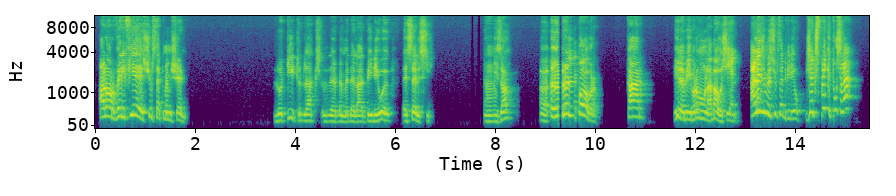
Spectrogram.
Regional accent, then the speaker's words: Gabon; chez nous au Gabon

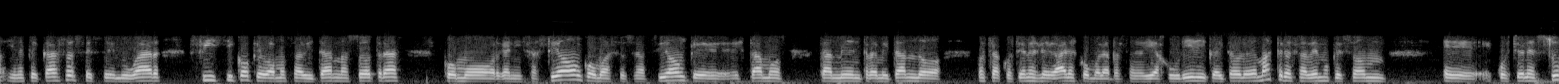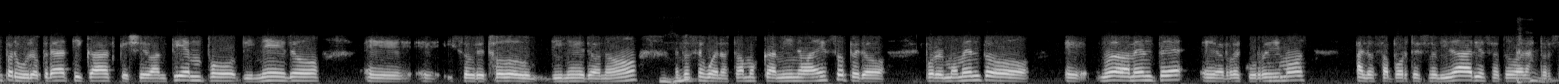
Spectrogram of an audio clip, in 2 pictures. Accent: San Justo, Buenos Aires Province, Argentina; la mayoría de las compañeras que hoy habitamos la casa somos de San Justo, Loma del Mirador, Tablada, Celina.

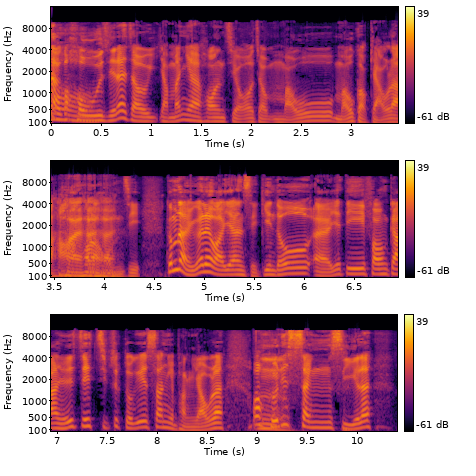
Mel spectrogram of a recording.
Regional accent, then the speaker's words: China; 或者我哋中国人咧

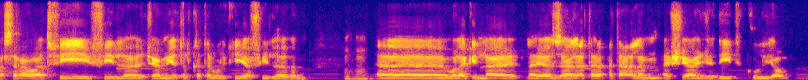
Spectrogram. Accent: Saudi Arabia; Arabic is a second language; طفولتي بالنسبة في السعودية

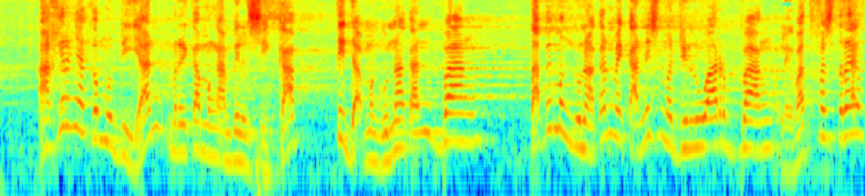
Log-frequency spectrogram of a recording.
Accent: Java, Indonesia; Di kampung saya di Jawa

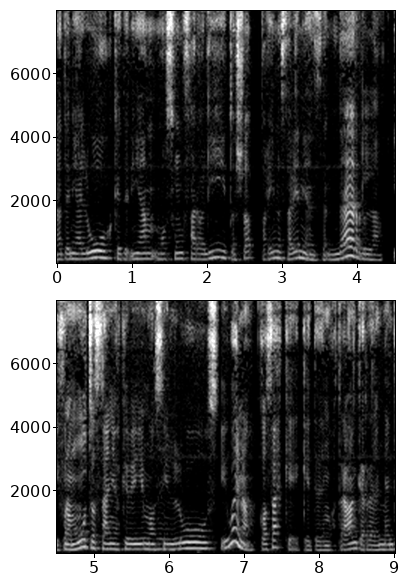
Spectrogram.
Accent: Ciudadela, Buenos Aires Province, Argentina; moved away as an adult; now in Unión de los Ríos, Argentina; tengo 46 años, yo vivo en la Unión de los Ríos. Nací en Buenos Aires, en la provincia de Buenos Aires, en el partido de 3 de febrero, Ciudadela. Viví 34 años en Buenos Aires.

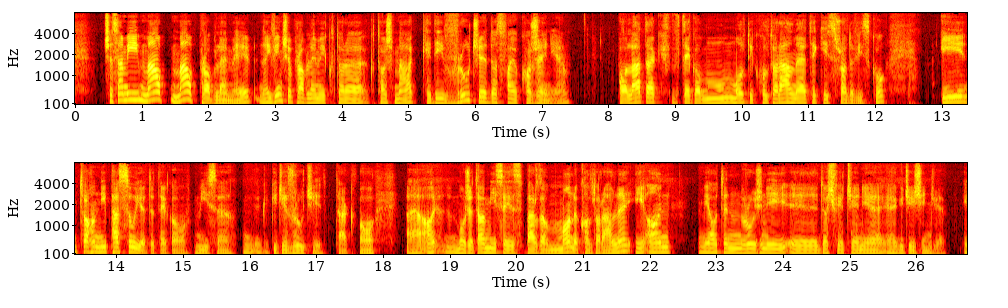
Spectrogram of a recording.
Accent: Ireland; Polish is a second language; now in Poland; Moje dzieciństwo było w Irlandii, było jeden taki kulturę

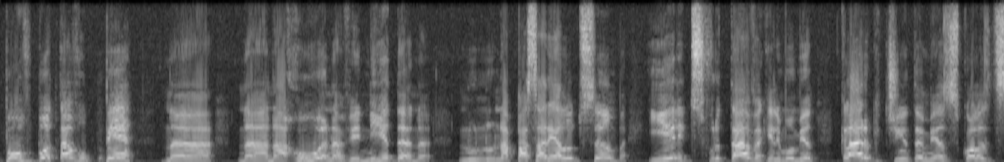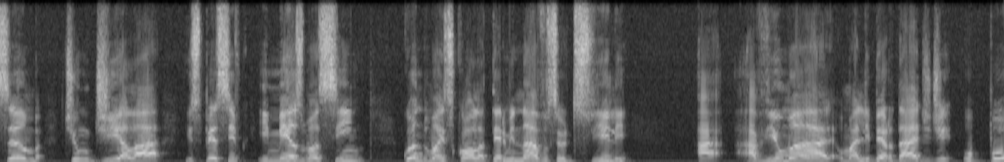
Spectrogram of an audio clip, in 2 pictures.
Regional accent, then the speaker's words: Pelotas, Rio Grande do Sul, Brazil; O carnaval que eu vi aqui na minha infância em Pelotas

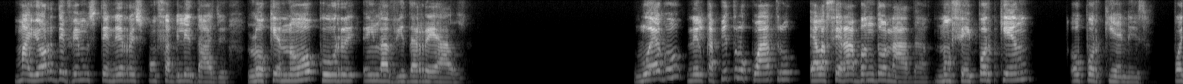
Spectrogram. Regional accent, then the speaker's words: Brazil; first language Portuguese; Spanish is a second language; Está em português, que é minha língua natal, tenho que honrar el país de donde vengo, que lo amo mucho a Brasil.

